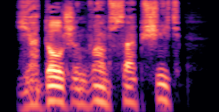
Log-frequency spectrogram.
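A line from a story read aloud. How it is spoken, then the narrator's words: Trembling voice. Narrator (Russian): произнес тоже дрожащим голосом Алеша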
